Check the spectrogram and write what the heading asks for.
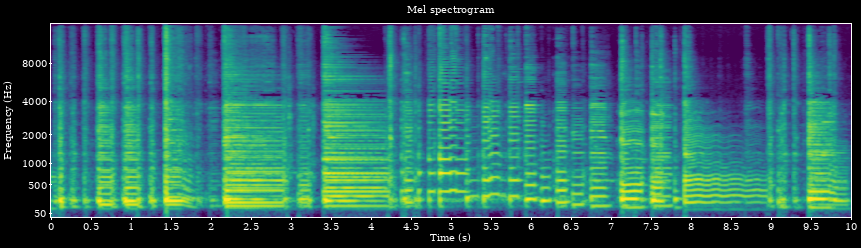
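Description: Auditorium-size acoustic guitar being played: quick picked notes mixed with strummed chords, and a chord left ringing near the end. It plays clean, with no fret buzz.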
